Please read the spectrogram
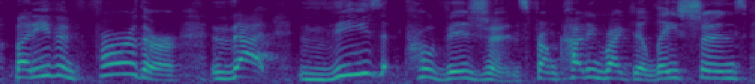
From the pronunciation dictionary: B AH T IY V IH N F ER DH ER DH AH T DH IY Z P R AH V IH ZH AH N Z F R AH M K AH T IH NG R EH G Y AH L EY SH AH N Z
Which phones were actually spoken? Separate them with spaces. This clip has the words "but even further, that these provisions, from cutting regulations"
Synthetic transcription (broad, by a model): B AH T IY V IH N F ER DH ER DH AH T DH IY Z P R AH V IH ZH AH N Z F R AH M K AH T IH NG R EH G Y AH L EY SH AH N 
